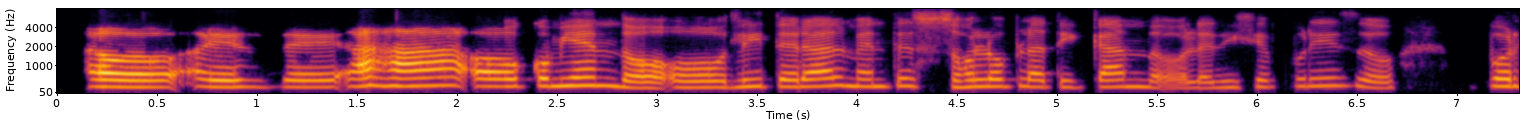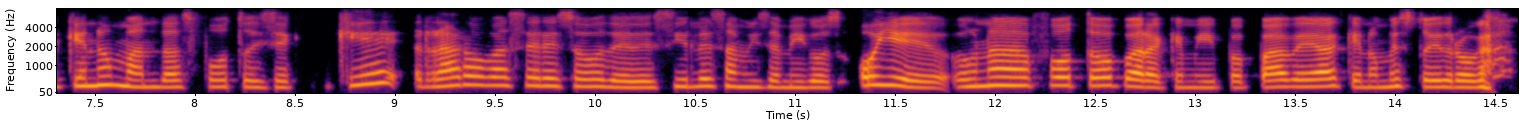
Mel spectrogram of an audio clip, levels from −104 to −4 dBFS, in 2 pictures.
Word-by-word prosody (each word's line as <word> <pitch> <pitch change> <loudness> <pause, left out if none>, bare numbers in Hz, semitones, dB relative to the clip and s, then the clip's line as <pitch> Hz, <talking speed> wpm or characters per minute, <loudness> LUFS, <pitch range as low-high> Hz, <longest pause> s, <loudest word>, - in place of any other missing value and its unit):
O, 235 -2 +8
este 235 0 -1
ajá, 280 +1 +7
o 260 0 +3
comiendo, 270 -7 +1
o 225 0 -3
literalmente 255 +2 -2
solo 250 +2 -4
platicando". 240 -1 -6
Le 200 0 -9
dije: 225 +2 -12
“Por 265 +2 -14
eso, 270 -7 -9 0.4
¿por 260 -1 0
qué 275 +2 -1
no 305 +2 +1
mandas 235 -3 -3
foto?”. 240 -1 -9
Dice 225 -1 -8 0.2
qué 345 +6 -3
raro 280 +5 -1
va 295 - -1
a - - -5
ser 285 0 -5
eso 255 -1 -3
de 230 -3 -3
decirles 255 +5 -5
a 260 - -1
mis 235 0 -7
amigos: 220 -1 -6
"Oye, 270 -10 +1
una 290 +4 +2
foto 290 0 -1
para 245 -5 +2
que 220 - -10
mi 215 0 -8
papá 220 +2 -1
vea 250 +2 +2
que 230 -3 -8
no 225 - -7
me 245 - -3
estoy 240 -2 -3
drogando”. 230 -1 0
245 Hz, 175 wpm, -23 LUFS, 230-270 Hz, 0.4 s, O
